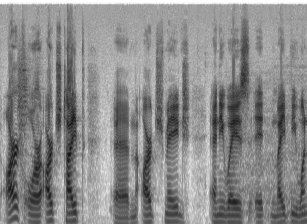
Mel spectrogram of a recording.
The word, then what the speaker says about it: Archmage: I see her arced it's pronounced like arc in archetype I've heard archetype like arc as in like art or archetype an Archmage anyways it might be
